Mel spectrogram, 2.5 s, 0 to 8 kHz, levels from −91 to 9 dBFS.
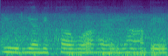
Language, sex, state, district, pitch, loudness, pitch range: Hindi, female, Haryana, Charkhi Dadri, 210 Hz, -14 LUFS, 205-215 Hz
